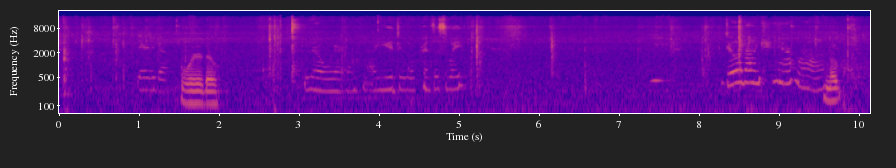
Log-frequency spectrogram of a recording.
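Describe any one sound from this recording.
A young girl talks and laughs close by.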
